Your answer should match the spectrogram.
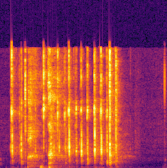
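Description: Typing on a computer keyboard: a quick run of key clicks that stops about one and a half seconds in.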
